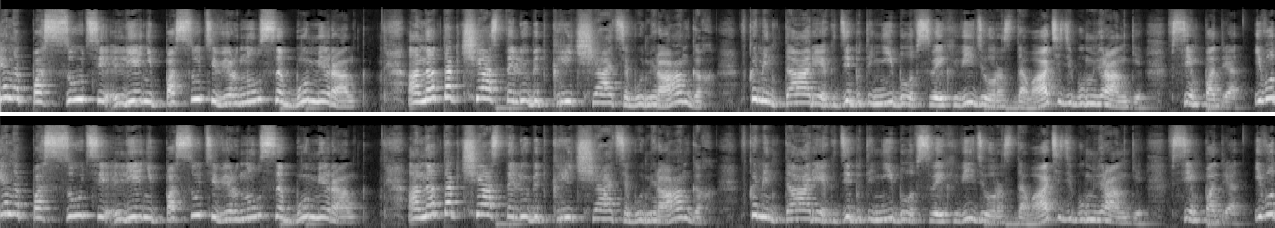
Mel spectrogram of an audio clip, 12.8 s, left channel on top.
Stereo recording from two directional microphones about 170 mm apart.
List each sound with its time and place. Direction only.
0.1 s speech: 35° left (ahead or behind)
